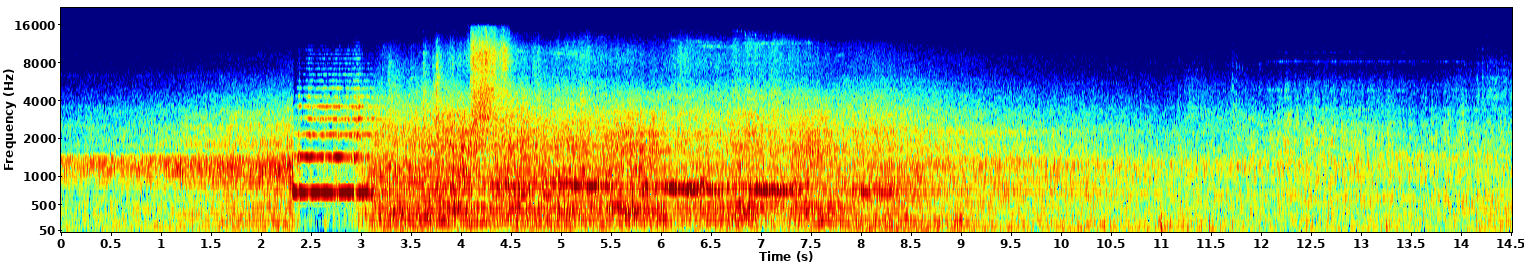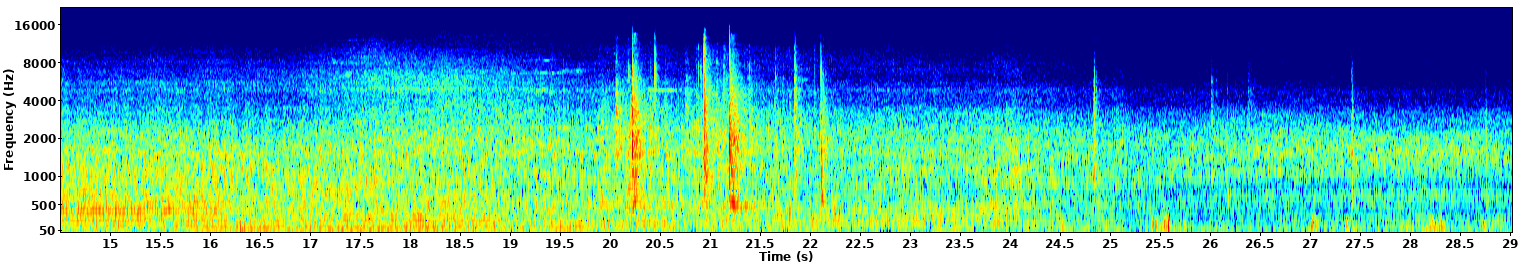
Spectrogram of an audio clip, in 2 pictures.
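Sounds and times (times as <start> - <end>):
car driving: 0.0 - 29.0
steady outdoor rumble: 7.6 - 29.0
tyres knocking over rails: 16.4 - 22.8.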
